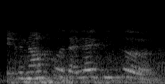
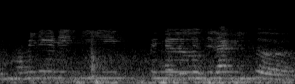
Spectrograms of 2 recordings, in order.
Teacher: mengubah sebutan ayat dengan menggantikan vokal A pada akhir suku kata dengan vokal E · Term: dialek bahasa Melayu standard selatan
